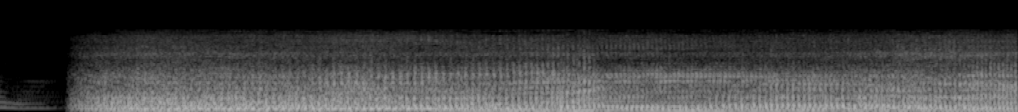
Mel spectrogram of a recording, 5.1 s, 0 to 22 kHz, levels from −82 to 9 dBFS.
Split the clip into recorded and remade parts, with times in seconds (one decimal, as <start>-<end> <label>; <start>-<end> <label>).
0.0-5.1 recorded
